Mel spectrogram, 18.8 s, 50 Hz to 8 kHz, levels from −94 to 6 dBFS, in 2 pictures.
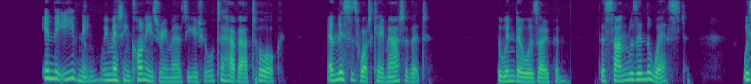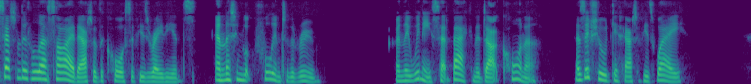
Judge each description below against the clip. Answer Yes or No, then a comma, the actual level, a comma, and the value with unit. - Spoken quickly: Yes, fast, 220 wpm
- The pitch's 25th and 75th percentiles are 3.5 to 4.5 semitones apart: No, average, 5.2 semitones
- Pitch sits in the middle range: Yes, medium, 175 Hz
